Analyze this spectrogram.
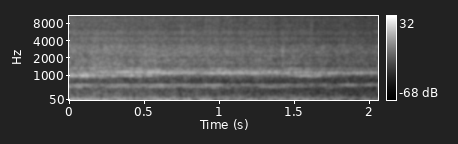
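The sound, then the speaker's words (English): A steady, high-pitched whine from a hydrofoil boat's foils holds one unwavering tone over a low, continuous rumble of water and hull noise, fairly loud, with no voices. “these hydrofoils have their own acoustic signature.”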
